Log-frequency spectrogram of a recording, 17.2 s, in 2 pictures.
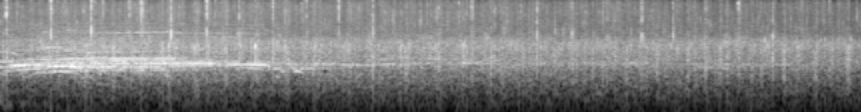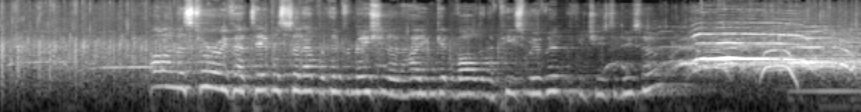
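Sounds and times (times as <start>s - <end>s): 
concert audience applause: 0.0s - 10.8s, 15.2s - 17.2s
speech: 10.6s - 15.4s.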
